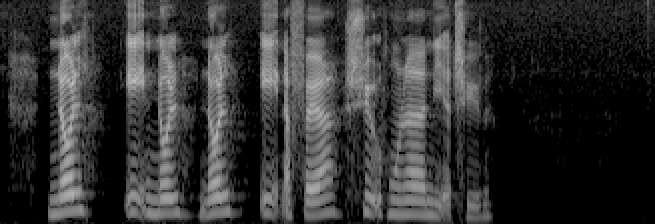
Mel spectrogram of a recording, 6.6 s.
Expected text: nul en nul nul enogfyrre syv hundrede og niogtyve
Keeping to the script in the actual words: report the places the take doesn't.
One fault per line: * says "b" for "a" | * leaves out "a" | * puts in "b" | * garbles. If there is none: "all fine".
all fine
